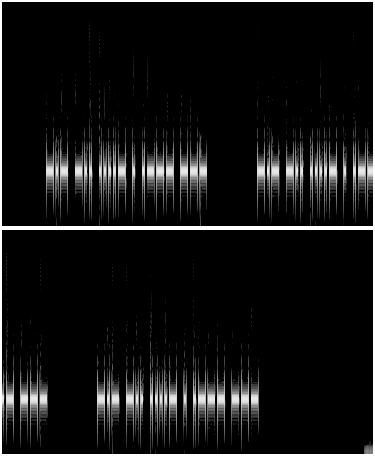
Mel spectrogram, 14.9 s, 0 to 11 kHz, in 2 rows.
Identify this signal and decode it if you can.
Morse code, heard as a keyed tone, about 25 wpm, 700 Hz. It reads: KD4EJO KD4EJO KD4EJO
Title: USA Call Signs - 6 Characters - Repeated 3x - 25wpm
